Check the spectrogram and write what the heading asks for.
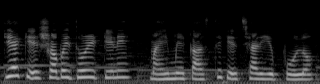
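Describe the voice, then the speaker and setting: Female narrator for a romance audio story, high and smooth over faint music. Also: a little fast, darkish tone.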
